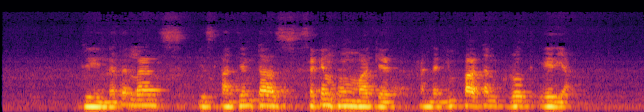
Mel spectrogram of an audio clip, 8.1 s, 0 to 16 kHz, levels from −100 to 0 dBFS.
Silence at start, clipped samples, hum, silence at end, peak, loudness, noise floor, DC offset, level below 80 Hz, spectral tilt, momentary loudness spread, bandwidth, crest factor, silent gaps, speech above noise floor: 1 s; under 0.1%; none; 0.9 s; -2 dBFS; -17 LUFS; -47 dBFS; under 0.1%; -46 dBFS; -9.5 dB/octave; 11 LU; 6.4 kHz; 16 dB; none; 31 dB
